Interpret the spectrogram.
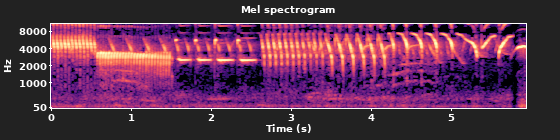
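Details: Canary in full, insistent song meant to set silent canaries singing: a buzzy high trill, a steady lower whistled trill, a run of clipped pure notes, then rapid cascades of falling notes.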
